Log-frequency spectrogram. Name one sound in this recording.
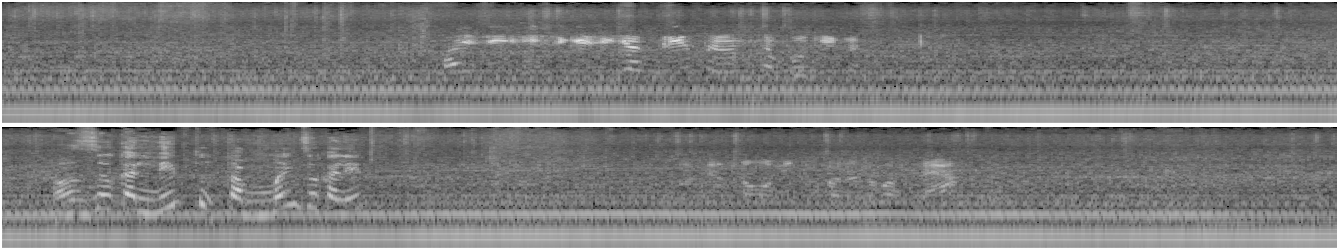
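A vehicle engine hums steadily while driving slowly over a rough dirt track.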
